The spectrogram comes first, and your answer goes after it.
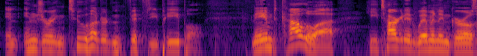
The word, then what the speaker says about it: Kahlua: That's He like mispronounced. It's Kahlua. that's Kahlua.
